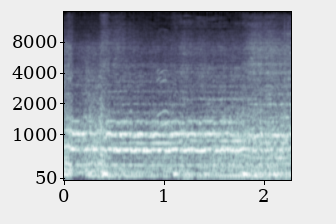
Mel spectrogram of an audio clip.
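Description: A woman singing a Cantonese pop song live into a handheld microphone over musical accompaniment, holding a long note.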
